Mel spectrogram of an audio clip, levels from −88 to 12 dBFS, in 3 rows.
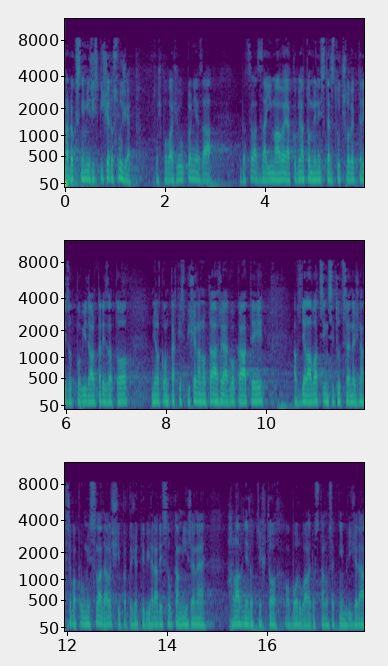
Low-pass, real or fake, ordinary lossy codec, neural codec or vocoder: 10.8 kHz; real; MP3, 32 kbps; none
